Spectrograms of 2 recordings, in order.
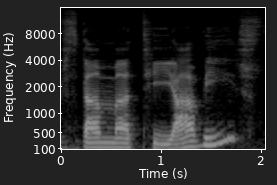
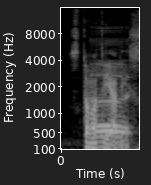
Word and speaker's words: Stamatiadis: Also, it's Steve Stamatiadis. Steve Stamatiavis? Stamatiadis. I think I pronounced that right.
